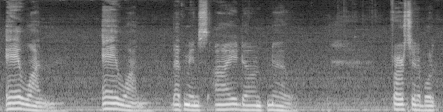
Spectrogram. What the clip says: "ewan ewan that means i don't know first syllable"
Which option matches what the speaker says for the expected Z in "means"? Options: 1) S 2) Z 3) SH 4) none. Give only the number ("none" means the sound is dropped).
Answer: 1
